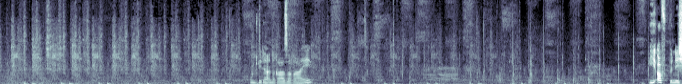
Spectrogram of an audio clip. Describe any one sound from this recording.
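Quick footsteps run through grass and over wooden boards.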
